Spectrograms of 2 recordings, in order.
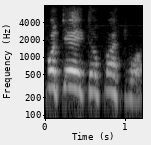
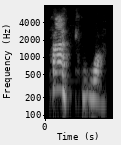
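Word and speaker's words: patois: No, it's not potato patwa, it's patwa. Miss Lou Jamaica patwa. And in English, they spell it P-A-T. Oh, yes, yes. P-A-T. Yeah. But we say patwa.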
